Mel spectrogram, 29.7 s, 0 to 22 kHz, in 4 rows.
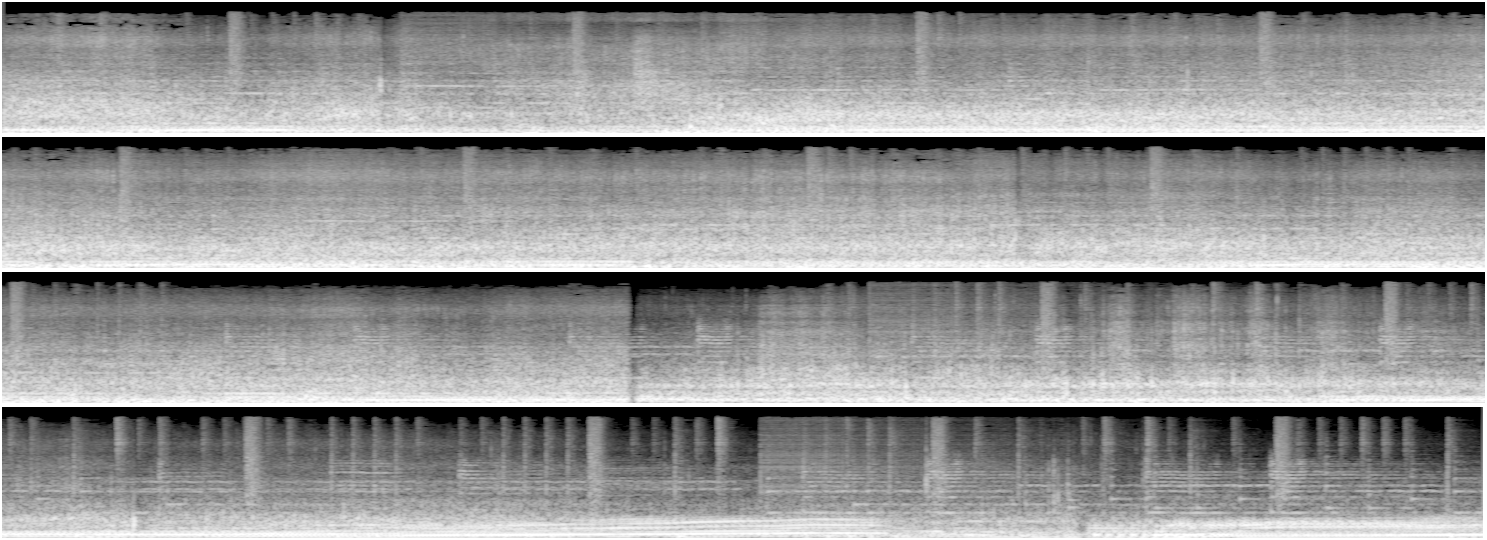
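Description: A 2016 Toyota 4Runner's 4.0-litre V6 running through a Gibson performance exhaust while driving a wet, muddy trail, with tyre and water noise. Near the end the engine pulls up through its revs and drops back.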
